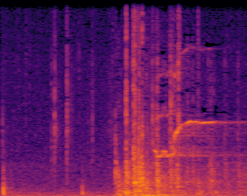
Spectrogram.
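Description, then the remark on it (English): A few faint clicks, then the door to a shrine slides open with a rushing whoosh and a rising mechanical whine that holds steady to the end, with no talking. “For the fuliginous, the door, please.”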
